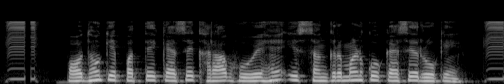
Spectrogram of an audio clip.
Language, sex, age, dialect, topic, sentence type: Hindi, male, 18-24, Garhwali, agriculture, question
